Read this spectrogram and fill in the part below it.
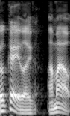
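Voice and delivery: ordinary talk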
